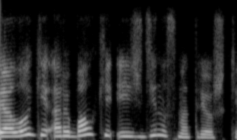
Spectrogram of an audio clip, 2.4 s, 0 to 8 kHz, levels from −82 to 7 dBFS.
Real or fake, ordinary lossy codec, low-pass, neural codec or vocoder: real; Opus, 16 kbps; 7.2 kHz; none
